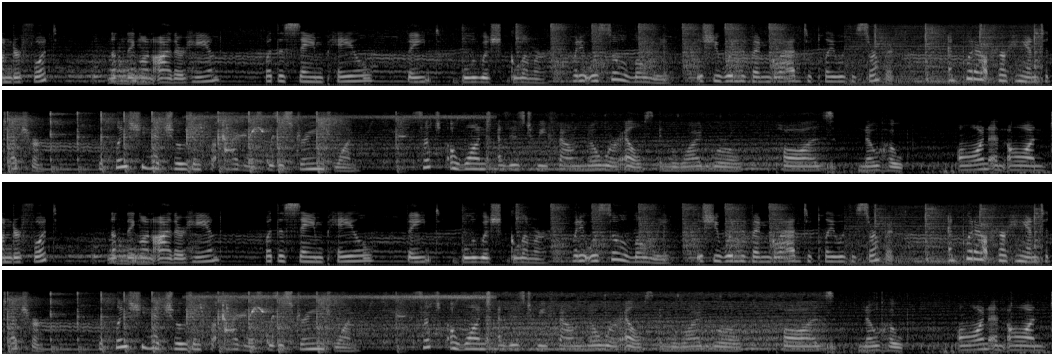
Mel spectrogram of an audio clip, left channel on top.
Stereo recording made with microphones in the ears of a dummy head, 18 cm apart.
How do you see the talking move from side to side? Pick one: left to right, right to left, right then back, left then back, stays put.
stays put.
